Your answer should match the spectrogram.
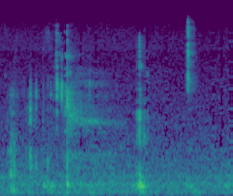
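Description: A handful of faint computer mouse clicks and soft mouth noises close to a desk microphone, the loudest about one and a half seconds in.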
